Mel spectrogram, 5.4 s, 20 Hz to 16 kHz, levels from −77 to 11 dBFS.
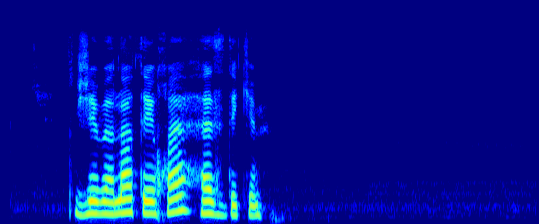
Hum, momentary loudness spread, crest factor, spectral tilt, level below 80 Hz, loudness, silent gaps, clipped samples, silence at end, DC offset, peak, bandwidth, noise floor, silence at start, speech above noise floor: none; 12 LU; 18 dB; -6 dB/octave; -78 dBFS; -26 LUFS; none; under 0.1%; 2.75 s; under 0.1%; -10 dBFS; 9.6 kHz; -68 dBFS; 0.75 s; 44 dB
